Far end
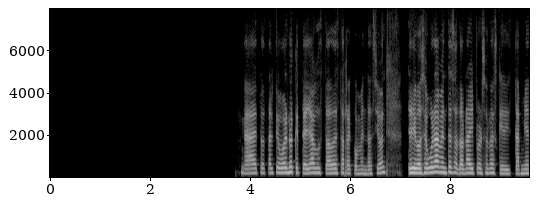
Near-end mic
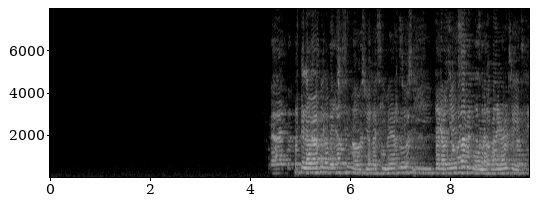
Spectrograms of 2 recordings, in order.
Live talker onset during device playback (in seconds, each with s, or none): 4.9 s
